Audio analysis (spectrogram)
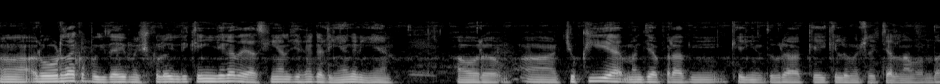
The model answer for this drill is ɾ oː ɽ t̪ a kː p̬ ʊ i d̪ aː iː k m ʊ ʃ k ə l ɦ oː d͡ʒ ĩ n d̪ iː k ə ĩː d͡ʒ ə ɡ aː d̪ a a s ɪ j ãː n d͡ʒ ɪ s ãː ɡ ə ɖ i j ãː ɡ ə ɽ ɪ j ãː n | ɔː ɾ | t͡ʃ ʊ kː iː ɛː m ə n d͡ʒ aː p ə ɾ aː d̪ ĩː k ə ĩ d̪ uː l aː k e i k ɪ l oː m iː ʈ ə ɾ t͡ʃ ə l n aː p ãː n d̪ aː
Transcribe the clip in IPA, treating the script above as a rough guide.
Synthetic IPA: ɾ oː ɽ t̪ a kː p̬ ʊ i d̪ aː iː m ʊ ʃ k ə l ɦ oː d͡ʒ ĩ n d̪ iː k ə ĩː d͡ʒ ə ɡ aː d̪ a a s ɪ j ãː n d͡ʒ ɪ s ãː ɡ ə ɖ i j ãː ɡ ə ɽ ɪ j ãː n | ɔː ɾ | t͡ʃ ʊ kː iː ɛː m ə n d͡ʒ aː p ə ɾ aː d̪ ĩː k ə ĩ d̪ uː ɾ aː k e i k ɪ l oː m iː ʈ ə ɾ t͡ʃ ə l n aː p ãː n d̪ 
